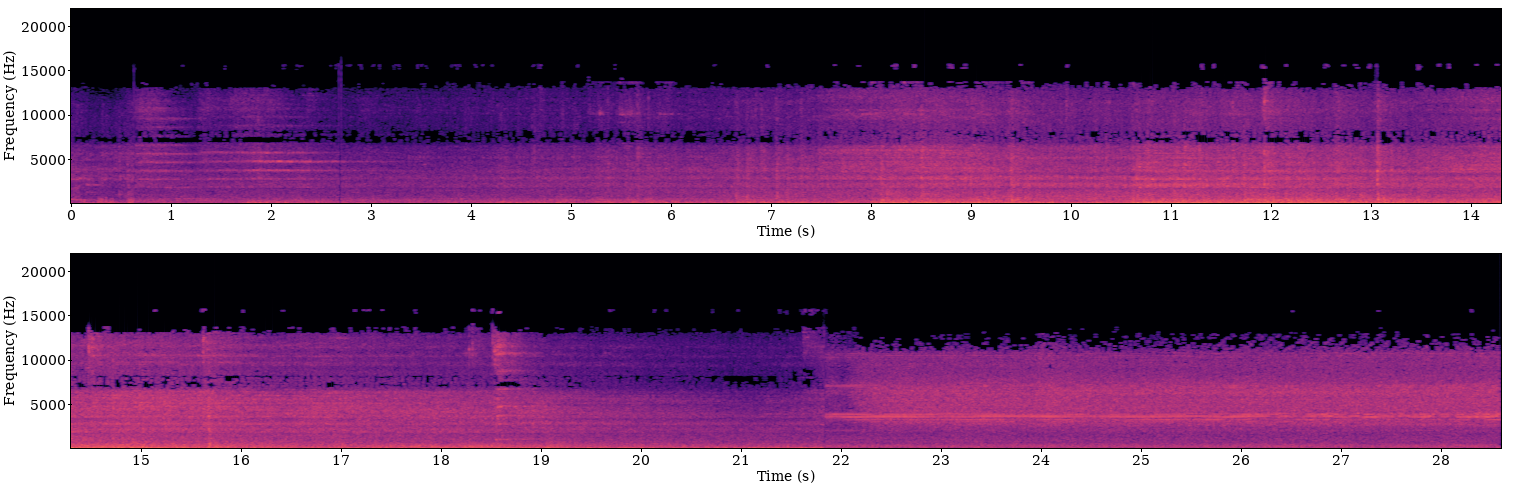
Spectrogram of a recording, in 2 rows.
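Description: ScotRail multiple units running on the rails: a train passes close by with wheels rumbling and squealing, loudest from about a third of the way in. About three-quarters of the way through, the sound cuts to a steadier, quieter hum with a thin high whine from a ScotRail Class 380 electric unit at the platform.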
